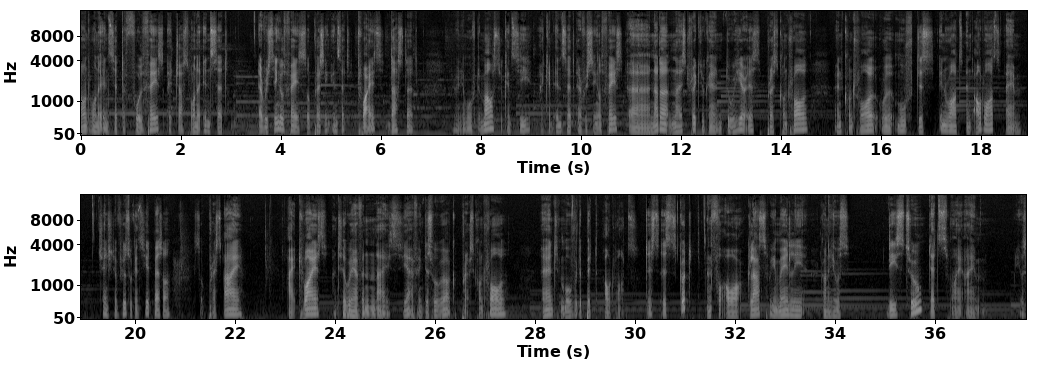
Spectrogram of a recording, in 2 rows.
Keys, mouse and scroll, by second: 4.7 i, 17.9 ctrl+right click, 18.4-19.8 ctrl+middle drag, 28.8 ctrl+space, 30.2 middle click, 31.2 KP_1, 32.4 click, 33.2 shift+click, 35.9 k, 36.8 click.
